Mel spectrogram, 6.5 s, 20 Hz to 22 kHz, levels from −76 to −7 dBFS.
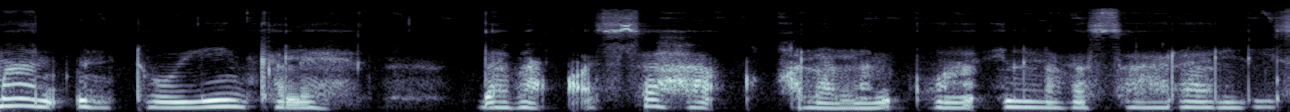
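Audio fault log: throughout, gain pumping: the gain ducks by about 5 dB under each loud syllable, likely a fast limiter reining in gain set too high. The waveform envelope looks flattened.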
